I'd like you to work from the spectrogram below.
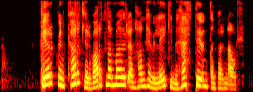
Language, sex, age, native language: Icelandic, female, 40-49, Icelandic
